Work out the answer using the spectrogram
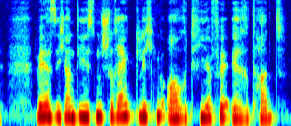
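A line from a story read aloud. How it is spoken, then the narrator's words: Wailing, pitiful voice. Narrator (German): sagte der mit jammervoller Stimme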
